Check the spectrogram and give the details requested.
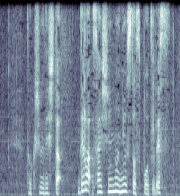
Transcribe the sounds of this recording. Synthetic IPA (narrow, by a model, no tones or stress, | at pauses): t̪o̞kɯ̟̥ɕɨːd̪e̞ɕi̥t̪a | d̪e̞βasaiɕɨ̃ːnːo̞ɲ̟ɨ̟ːsɨ̥t̪o̞sɨ̥po̞ːt͡sɨd̪e̞sɨ̥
